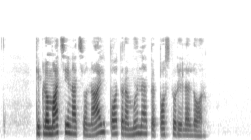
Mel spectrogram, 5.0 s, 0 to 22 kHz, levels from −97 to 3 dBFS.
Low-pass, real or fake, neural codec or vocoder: 7.2 kHz; real; none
